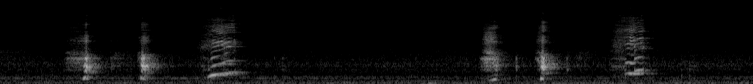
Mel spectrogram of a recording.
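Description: A young man shouts loudly with his hands cupped around his mouth.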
